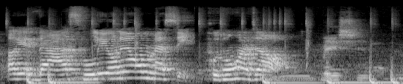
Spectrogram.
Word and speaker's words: 梅西: 普通话叫梅西。梅西就是英文 Messi 的音译。对，梅西。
